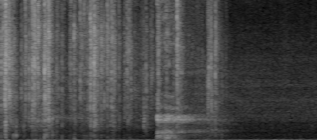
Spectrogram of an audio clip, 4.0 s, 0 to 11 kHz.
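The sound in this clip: Foil packs of 2021 Heritage and Donruss MLB baseball cards being torn open: faint crinkling and ripping in a few quick bursts, then a short, brighter tearing stretch before it goes quiet.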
